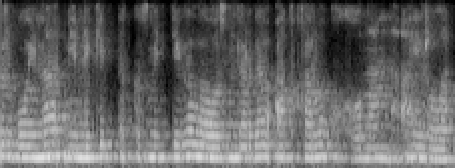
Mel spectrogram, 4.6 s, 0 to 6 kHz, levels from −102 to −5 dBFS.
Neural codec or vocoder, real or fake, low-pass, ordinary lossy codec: none; real; 5.4 kHz; Opus, 16 kbps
